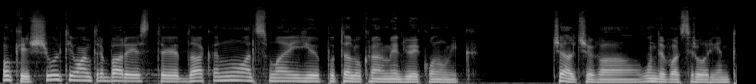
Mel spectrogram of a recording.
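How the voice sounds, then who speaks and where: Over a quiet background, a man with a fairly high pitch and a dark, mellow tone speaks at a moderate pace, his intonation lively and his loudness very even. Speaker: student podcast host. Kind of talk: interview. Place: studio. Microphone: lapel.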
